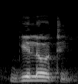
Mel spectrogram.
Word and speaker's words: guillotine: এর সঠিক বানানটা হচ্ছে GUILLOTINE, গিলোটিন, শির কর্তক বা কর্তন যন্ত্র।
